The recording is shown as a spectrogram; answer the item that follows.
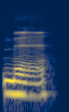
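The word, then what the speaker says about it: MØ: I would say the kicker for me is just like Mo, who I think you're supposed to pronounce like Meh or Muh. – Yeah, it's Meh.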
